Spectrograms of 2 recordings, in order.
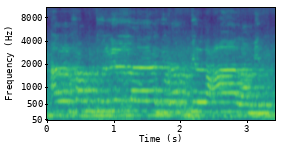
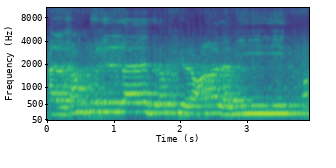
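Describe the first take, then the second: First: The vowel before the final sound is clipped short. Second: The vowel before the final sound is held long. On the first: The speaker calls it wrong. "akhir ayat itu untuk anak-anak itu saya dengarkan dibaca pendek" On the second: The speaker calls it right. "kalau pelan-pelan sampai enam harokat"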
